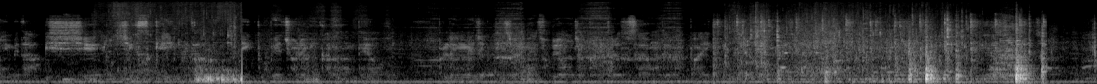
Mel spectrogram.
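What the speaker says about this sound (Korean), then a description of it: "감독님 영상을 보면서 설거지를 하도록 하겠습니다" Dishes being washed by hand in a home kitchen sink, with clinking of pots, cutlery and running water, moderately close, with louder clatters near the end and some faint talk in the background.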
